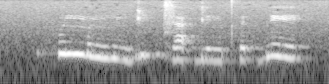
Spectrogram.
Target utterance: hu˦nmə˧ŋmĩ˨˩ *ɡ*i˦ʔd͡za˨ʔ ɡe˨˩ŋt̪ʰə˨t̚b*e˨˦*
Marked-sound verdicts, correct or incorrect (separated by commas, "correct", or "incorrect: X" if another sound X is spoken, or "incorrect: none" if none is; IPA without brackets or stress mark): correct, incorrect: e˥˧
